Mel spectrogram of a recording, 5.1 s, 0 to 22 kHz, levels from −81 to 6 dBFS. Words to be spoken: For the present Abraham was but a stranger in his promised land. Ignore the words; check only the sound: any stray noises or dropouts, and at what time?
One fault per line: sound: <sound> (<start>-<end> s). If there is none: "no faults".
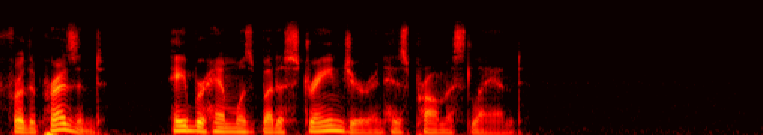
no faults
